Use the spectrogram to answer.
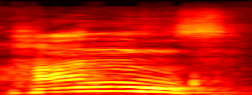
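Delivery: हंस drawn out very slowly, nasal coming after the vowel; anusvara nasal after vowel. Shown as a demonstration. Teacher slowly sounding out हंस for students. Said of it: "जहाँ भी आप देखेंगे".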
